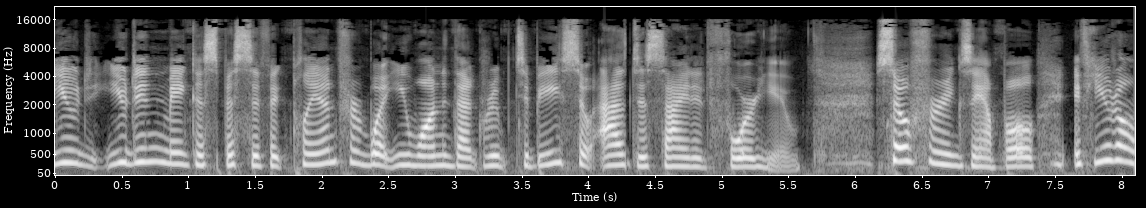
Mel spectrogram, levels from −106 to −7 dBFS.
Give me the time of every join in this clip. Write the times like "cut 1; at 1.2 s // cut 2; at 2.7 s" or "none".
cut 1; at 4.3 s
